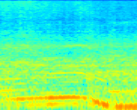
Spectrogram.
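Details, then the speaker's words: Test drive under throttle; engine pulls cleanly and pitch drops sharply on a gear change with no flare or slip, transmission shifting normally. "nice. Honestly, doesn't slip. Transmission is good."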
